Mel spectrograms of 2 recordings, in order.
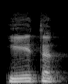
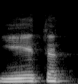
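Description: Both takes have the same delivery.

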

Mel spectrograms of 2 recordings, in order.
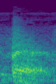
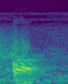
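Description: First: The vowel is short, like in 'cat'. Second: The vowel is long and rounded, like 'ow'. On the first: The speaker calls it wrong. "Some would say fast" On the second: The speaker calls it right. "but it's Faust"

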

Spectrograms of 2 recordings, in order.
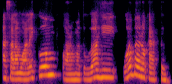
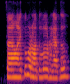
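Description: First: The greeting is spoken at an even, moderate speed. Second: The greeting is rushed and words blur together. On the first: The listener hears it clearly without waiting. The speaker calls it right. "Bukan pelan, sedang" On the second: The listener cannot catch the words clearly. The speaker calls it wrong. "Kalau cepat-cepat suka kelibet lidahnya"

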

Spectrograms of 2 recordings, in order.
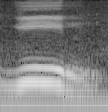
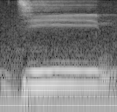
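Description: First: The jim ends cleanly without a breathy release. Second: The jim ends with an audible breathy release. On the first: The speaker calls it right. "Tapi jim. ... Karena dia ... tidak memiliki sifat hamas" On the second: The speaker calls it wrong. "Jangan sampai a'udzu billahi minasyaitonir rajim jim"

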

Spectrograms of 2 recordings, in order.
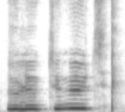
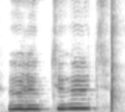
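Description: No difference in how they are said.

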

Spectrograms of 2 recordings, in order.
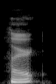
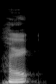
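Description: The two takes are said the same way.

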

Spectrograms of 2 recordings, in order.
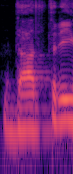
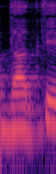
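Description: First: The word is said with the r sound. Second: The word is said without the r sound. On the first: This is the Majhi form. "Majhi ਦੇ ਵਿੱਚ" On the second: This is the Doabi and Malwai form. "ਦੁਆਬੇ ਵਾਲੇ ਤੇ ਮਾਲਵੇ ਵਾਲੇ"

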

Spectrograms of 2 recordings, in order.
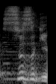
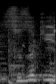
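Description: First: It carries the pitch accent pattern of the given name. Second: It carries the pitch accent pattern of the surname. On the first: The speaker's given name is meant. The speaker calls it right. "下の名前が鈴木っていうので" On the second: The common family name is meant. The speaker calls it wrong. "鈴木じゃなくて"

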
